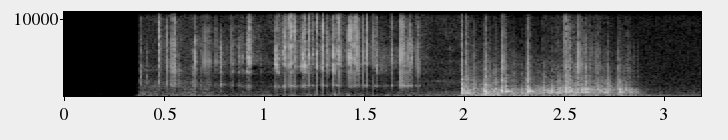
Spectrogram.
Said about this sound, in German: Gucken, was dann nochmal rauskommt. Nochmal drei Würfel?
